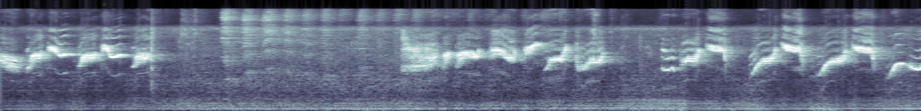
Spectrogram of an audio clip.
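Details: A Chinese hwamei sings in the morning, played to train and stir up wild-caught birds: loud, rich whistled phrases rising and falling in quick varied bursts between brief pauses, over a low steady hum.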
